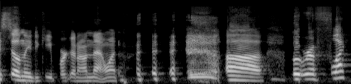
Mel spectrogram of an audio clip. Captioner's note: laughing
